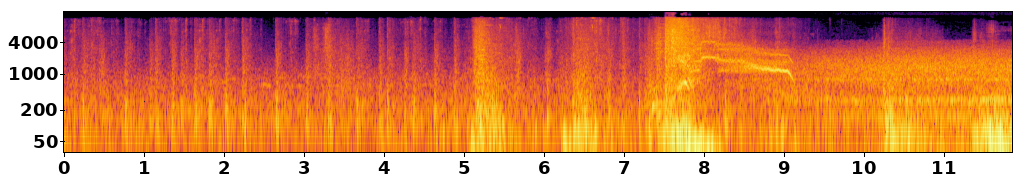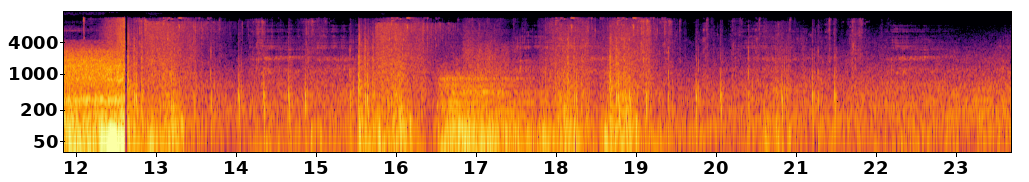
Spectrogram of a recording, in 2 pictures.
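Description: Armoured footsteps crunch on gravel.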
